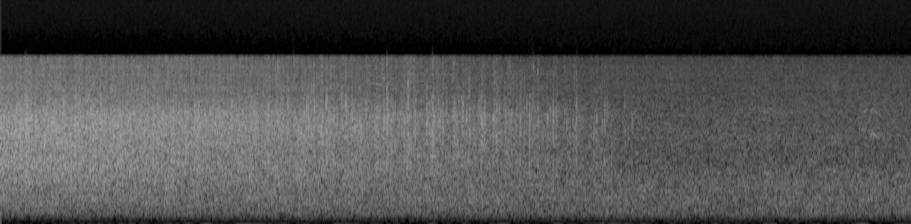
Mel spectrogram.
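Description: A large outdoor crowd applauds and cheers, slowly fading.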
